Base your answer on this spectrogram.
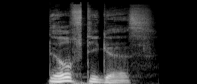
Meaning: strong/mixed nominative/accusative neuter singular of dürftig
- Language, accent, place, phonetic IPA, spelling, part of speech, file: German, Germany, Berlin, [ˈdʏʁftɪɡəs], dürftiges, adjective, De-dürftiges.ogg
